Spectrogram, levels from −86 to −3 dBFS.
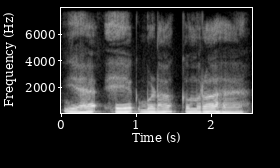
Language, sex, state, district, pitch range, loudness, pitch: Hindi, male, Uttar Pradesh, Saharanpur, 125-145 Hz, -14 LUFS, 130 Hz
